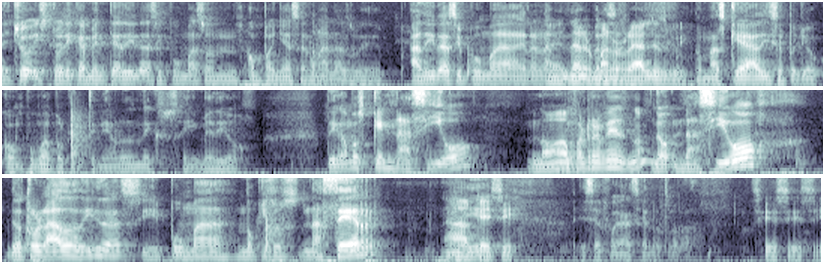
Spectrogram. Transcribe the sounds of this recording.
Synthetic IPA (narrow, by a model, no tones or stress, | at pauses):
d̪eet͡ʃo̞ist̪o̞ɾikamẽnt̪e̞aðiðasipumaso̞ŋko̞mpaɲiase̞ɾmãnazɣwe | aðiðasipumaeɾanlamizaeɾmmanosrealezwḛnomaske̞aðise̞peljo̞ko̞mpumapo̞ɾket̪e̞niaunozneksu̥saime̞ðjo̞ | d̪iɣamo̞ske̞nasjo̞ | nofwealreβesnono̞nasjoðeo̞t̪ɾo̞lað̞oaðiðasipumano̞kisonaseɾaoikkejsi | ḭse̞fwe̞asjaelo̞t̪ɾola̰ðo | sḭsḭsḭ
